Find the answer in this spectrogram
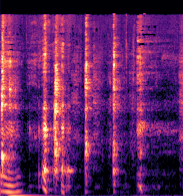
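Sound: coughing fit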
